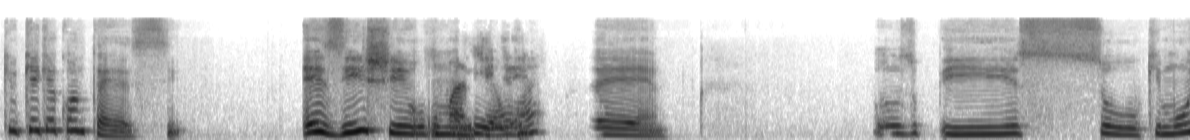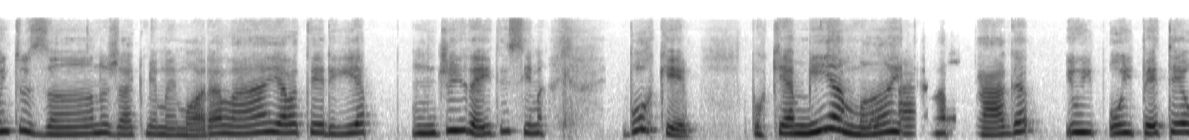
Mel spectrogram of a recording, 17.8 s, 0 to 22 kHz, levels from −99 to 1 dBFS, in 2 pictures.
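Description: Speech with two kinds of fault. From 3.45 to 4.51 s the voice sinks by roughly 40 dB across about a second, then again from 15.78 to 16.0 s (roughly 30 dB) and briefly from 16.22 to 16.29 s (roughly 35 dB). This is speech suppressed in double talk, likely an echo canceller ducking the near talker while the far side also speaks. Unlike a network dropout, the level is pulled down rather than replaced by silence or glitches. At 3.89 to 3.94 s and 16.04 to 16.12 s a faint copy of the voice arrives about 347 ms late, around 20 dB below the speech. This is echo leak, likely residual loudspeaker pickup that the canceller failed to remove. What separates it from room reverberation is the fixed, distinct delay and the isolated scraps, where reverberation would be a smooth decaying tail.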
